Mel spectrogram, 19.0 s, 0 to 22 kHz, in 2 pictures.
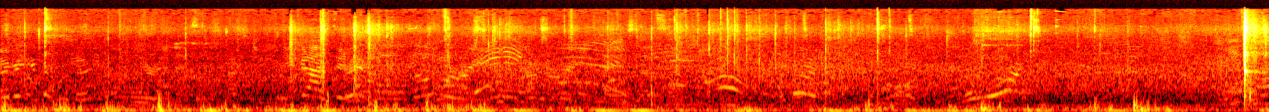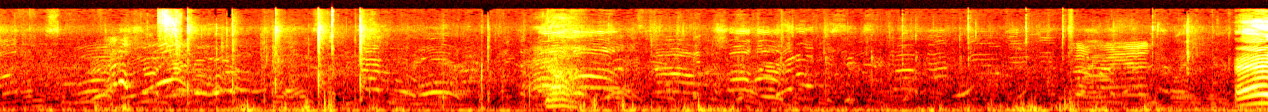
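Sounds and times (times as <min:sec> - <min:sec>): spectators talking: 0:00.0 - 0:19.0
bat cracking against ball: 0:09.3 - 0:09.6.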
